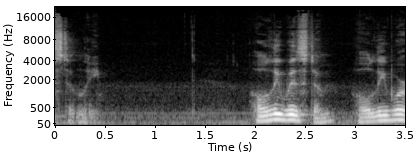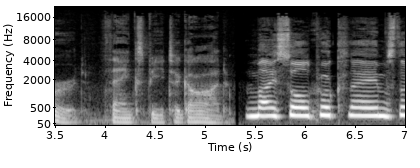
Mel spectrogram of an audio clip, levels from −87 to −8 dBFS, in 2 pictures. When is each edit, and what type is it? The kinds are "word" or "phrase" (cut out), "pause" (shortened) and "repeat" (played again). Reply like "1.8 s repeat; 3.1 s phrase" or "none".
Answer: 2.9 s pause; 3.9 s pause; 5.3 s pause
